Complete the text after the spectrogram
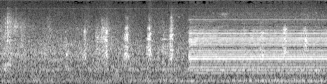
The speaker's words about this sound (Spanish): Chu oyó el tono de aviso de la lavadora y va a por más ropa.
